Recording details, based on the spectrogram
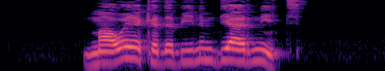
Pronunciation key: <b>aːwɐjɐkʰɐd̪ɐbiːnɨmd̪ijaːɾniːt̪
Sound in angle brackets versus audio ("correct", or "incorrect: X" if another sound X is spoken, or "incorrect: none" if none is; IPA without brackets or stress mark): incorrect: m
